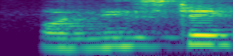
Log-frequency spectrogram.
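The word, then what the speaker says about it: honest: যেমন এইচ ও এম এসটি অনেস্ট এইচ ও ইউ আর অনেস্টের ক্ষেত্রে এইচ এর উচ্চারণটা উজ্জম।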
